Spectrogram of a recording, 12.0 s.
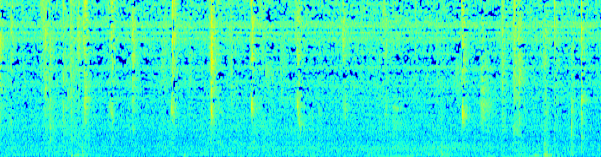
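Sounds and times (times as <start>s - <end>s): wet mouth clicks while chewing: 3.4s - 3.6s, 6.8s - 7.0s.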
